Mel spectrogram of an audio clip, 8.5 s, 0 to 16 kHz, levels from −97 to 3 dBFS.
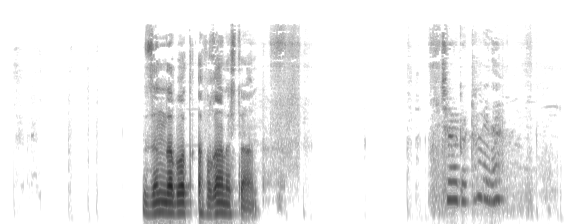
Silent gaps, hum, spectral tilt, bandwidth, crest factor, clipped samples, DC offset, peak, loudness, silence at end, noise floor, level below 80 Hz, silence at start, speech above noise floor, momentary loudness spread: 4.67-6.09 s; none; -6 dB/octave; 10.5 kHz; 24 dB; under 0.1%; under 0.1%; -4 dBFS; -24 LUFS; 0.95 s; -70 dBFS; -76 dBFS; 2.15 s; 46 dB; 23 LU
